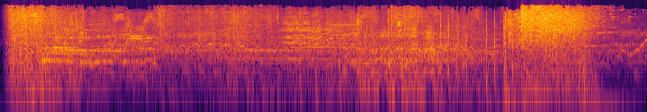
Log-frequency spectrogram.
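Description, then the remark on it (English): Horses whinny loudly over a busy, clattering rush of hooves galloping on pavement on the streets of Boston after being accidentally set free, with shouting voices and crashing noise mixed into the chaotic scene. “The horses run wild after your cousin from Boston accidentally sets them free.”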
